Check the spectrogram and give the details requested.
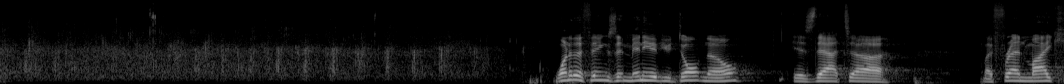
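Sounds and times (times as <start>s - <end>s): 
audience applause: 0.0s - 5.4s
speech: 5.6s - 9.0s, 9.8s - 10.6s.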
